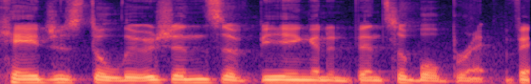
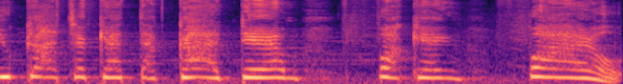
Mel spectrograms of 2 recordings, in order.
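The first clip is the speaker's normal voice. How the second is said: mock unhinged screaming, very high and drawn out. Recounting a scene in a cab where he screams at her: retelling a scream. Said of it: "he just starts screaming at her".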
